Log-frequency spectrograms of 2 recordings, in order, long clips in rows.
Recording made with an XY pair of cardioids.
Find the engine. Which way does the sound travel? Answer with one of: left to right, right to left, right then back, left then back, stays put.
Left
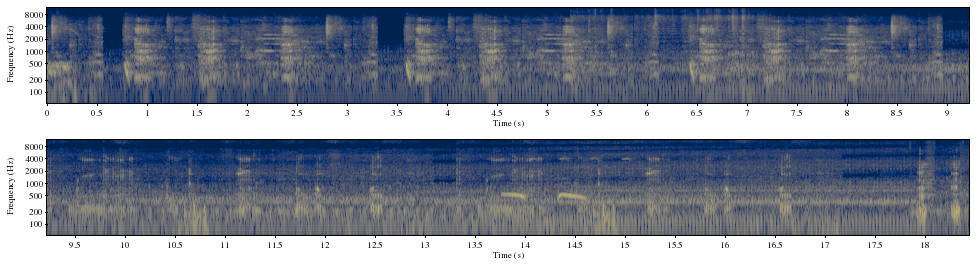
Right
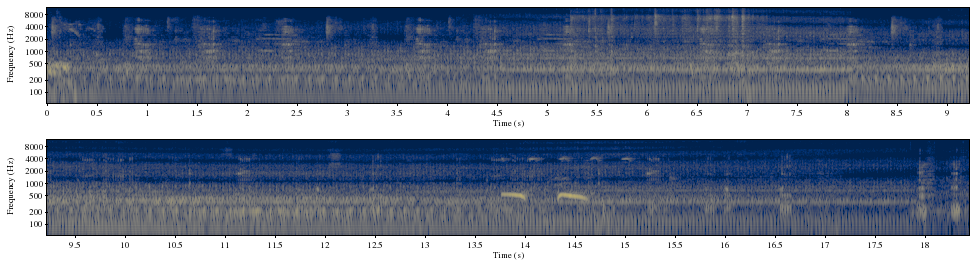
right to left.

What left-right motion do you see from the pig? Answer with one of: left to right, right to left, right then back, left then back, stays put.
stays put.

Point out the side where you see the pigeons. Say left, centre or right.
centre.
